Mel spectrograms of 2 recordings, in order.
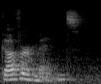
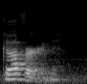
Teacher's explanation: if you listen to a word like government we don't typically accent the n Sound if you look at the Bas word it's govern and then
